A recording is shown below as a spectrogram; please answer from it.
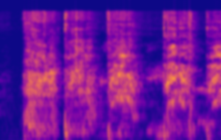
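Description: A woman coughing about four times in quick succession, harsh and close to the microphone.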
